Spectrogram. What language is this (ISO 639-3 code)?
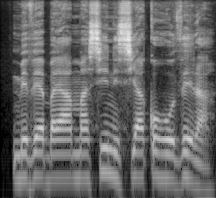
kik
